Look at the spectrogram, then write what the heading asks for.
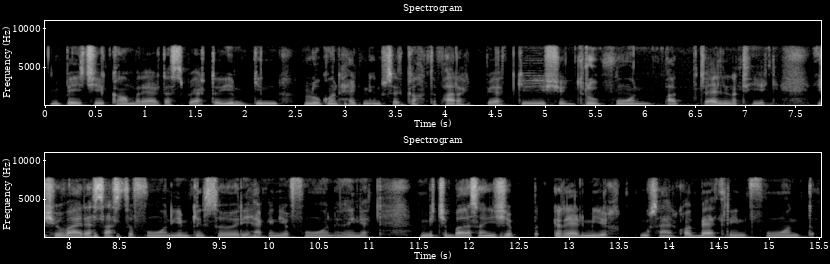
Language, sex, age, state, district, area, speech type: Kashmiri, male, 30-45, Jammu and Kashmir, Kupwara, rural, spontaneous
